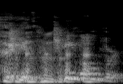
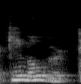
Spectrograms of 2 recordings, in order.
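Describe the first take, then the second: First: Lower, slow, laughing through the words; laughing repeat. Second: Said in the usual way. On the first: Real, not acted. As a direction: chuckle it out low and slow.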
